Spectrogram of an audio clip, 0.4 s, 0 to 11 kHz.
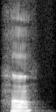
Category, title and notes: Speech > Solo speech
Confused - Huh
Human, Vocal, confused, singletake, Voice-acting, Mid-20s, dialogue, talk, oneshot, U67, NPC, FR-AV2, Male, voice, Single-take, Man, Neumann, Tascam, Video-game, sound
